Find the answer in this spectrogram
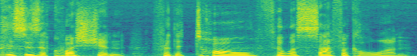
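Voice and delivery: ordinary delivery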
